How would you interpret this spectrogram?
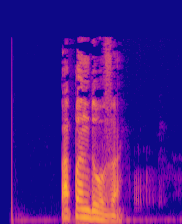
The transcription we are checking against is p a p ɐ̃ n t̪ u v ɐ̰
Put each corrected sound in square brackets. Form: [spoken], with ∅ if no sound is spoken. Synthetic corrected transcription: p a p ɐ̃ n [d̪] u v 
